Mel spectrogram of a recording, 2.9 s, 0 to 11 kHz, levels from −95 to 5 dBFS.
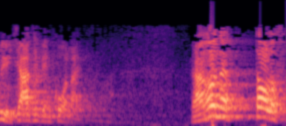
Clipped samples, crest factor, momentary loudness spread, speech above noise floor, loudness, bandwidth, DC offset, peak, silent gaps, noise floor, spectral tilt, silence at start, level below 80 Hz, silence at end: under 0.1%; 16 dB; 15 LU; 39 dB; -14 LUFS; 6.2 kHz; under 0.1%; 0 dBFS; none; -53 dBFS; -6.5 dB/octave; 0 s; -50 dBFS; 0 s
